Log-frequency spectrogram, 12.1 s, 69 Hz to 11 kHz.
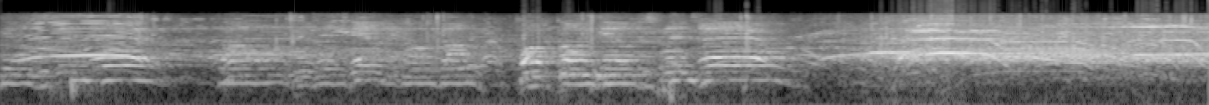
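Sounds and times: crowd cheering and whooping: 0.0s - 5.2s, 7.6s - 12.0s
people holding long shouts: 0.1s - 3.8s, 7.6s - 12.0s.

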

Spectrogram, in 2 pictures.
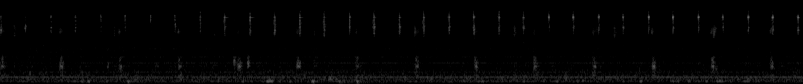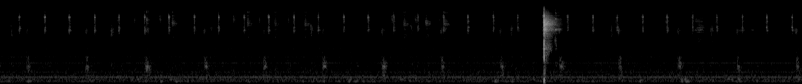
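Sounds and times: pocket watch ticking: 0.0s - 16.0s
loud sharp click: 13.4s - 13.8s.

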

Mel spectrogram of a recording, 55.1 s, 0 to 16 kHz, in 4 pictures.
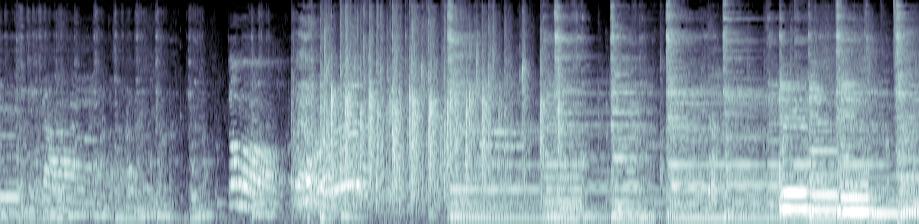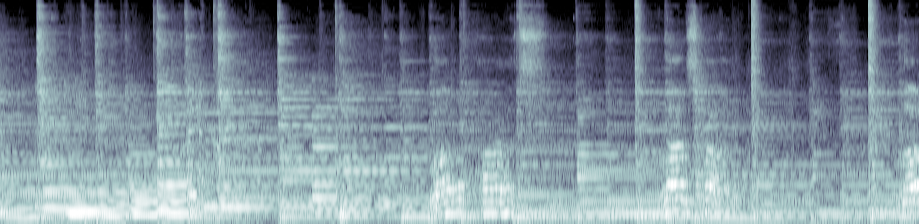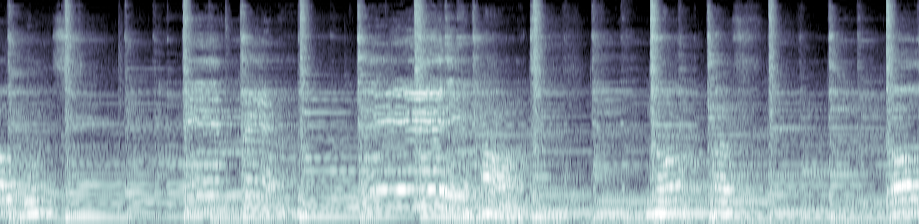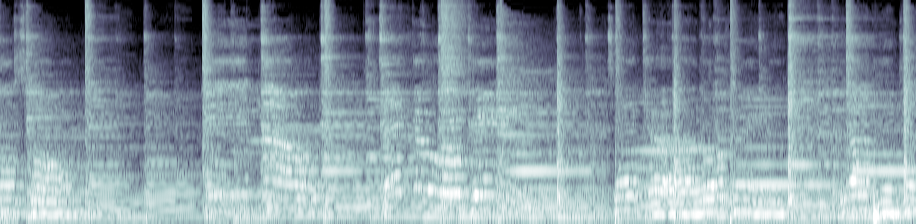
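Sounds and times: strummed acoustic guitar: 0.0s - 3.4s, 6.6s - 55.0s
electric bass: 34.0s - 55.0s
drum kit: 39.0s - 40.2s, 46.2s - 55.0s.

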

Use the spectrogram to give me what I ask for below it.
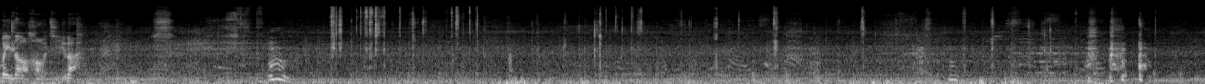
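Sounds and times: steady low rumble: 0.0s - 12.0s
prawn shell clicks and crackles: 3.3s - 7.8s.

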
